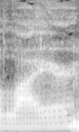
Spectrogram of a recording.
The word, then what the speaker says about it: lyre: The lyre. – Mm-hmm. – Yeah. That is how you say that.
